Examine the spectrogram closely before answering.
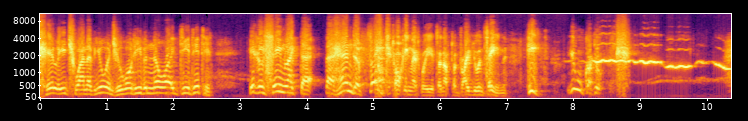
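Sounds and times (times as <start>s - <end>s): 
speech: 0.1s - 8.9s
person whistling a slow melody: 7.9s - 10.3s.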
